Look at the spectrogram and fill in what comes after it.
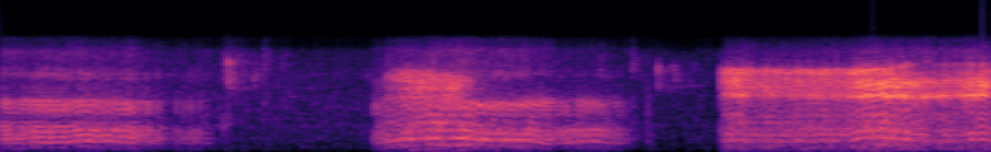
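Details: Yorkshire Terrier growling steadily in three long, gravelly stretches, each rumbling for one to two seconds, the last one the loudest and harshest.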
